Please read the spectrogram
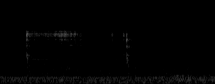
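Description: High-voltage electric arc between the electrodes in the reaction flask firing for about a second, switching on and off with a click. The arc is pulsed by a microcontroller so that the electrodes can cool.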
